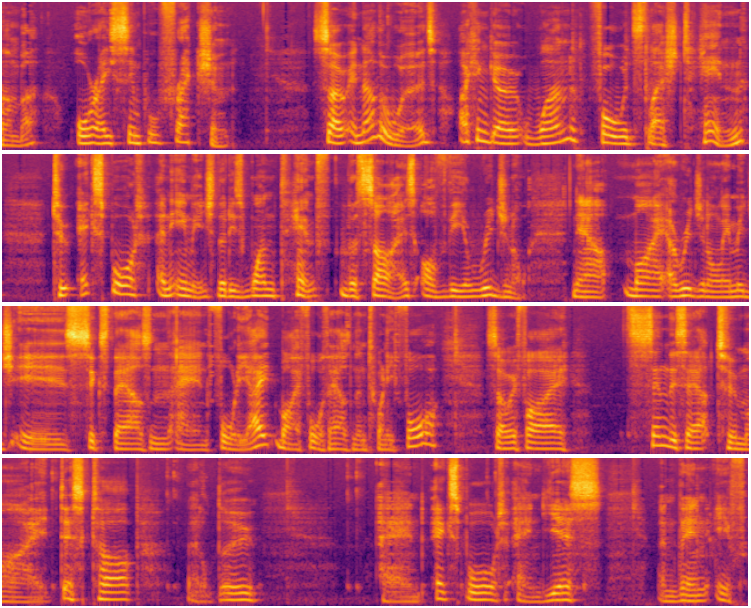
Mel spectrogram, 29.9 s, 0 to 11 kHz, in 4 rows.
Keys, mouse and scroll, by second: 3.8 click, 6.2 KP_1, 6.4 KP_0, 15.0 click, 21.2 click, 22.9 click, 24.1 click, 25.9 click, 27.3 click.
